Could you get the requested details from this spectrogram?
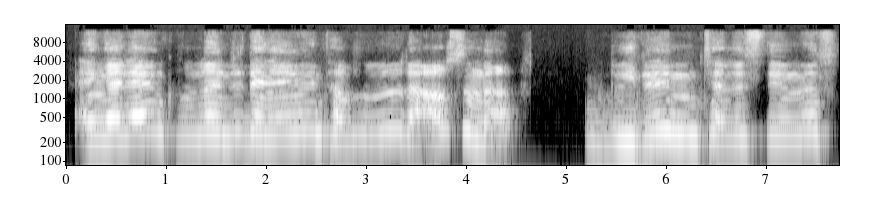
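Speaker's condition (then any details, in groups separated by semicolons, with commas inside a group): Cerebral palsy; onset at birth from birth complications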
